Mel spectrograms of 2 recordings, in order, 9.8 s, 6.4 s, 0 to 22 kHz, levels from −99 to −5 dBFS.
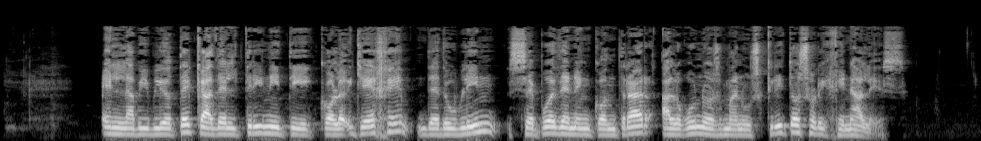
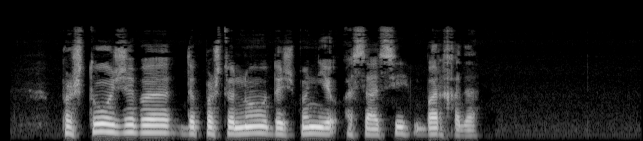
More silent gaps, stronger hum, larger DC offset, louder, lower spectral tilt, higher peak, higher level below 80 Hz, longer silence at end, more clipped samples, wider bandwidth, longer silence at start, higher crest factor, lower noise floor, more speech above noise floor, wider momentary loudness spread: neither; neither; neither; first, -23 LUFS vs -26 LUFS; second, -4 dB/octave vs -6 dB/octave; first, -4 dBFS vs -12 dBFS; first, -64 dBFS vs -78 dBFS; second, 0.8 s vs 1.7 s; neither; about the same, 11.5 kHz vs 11 kHz; first, 1 s vs 0.65 s; about the same, 20 dB vs 16 dB; first, -82 dBFS vs -75 dBFS; first, 59 dB vs 50 dB; about the same, 7 LU vs 9 LU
